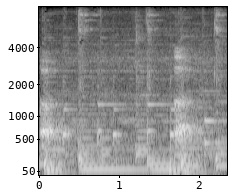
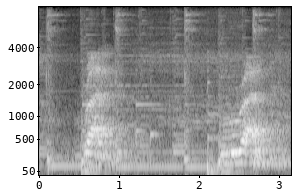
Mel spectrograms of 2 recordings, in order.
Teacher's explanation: To make this sound, you need to have your mouth open, your lips relaxed, and then move your tongue into the middle of your mouth to make a very wide channel with the roof of your mouth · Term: UH sound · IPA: /ʌ/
